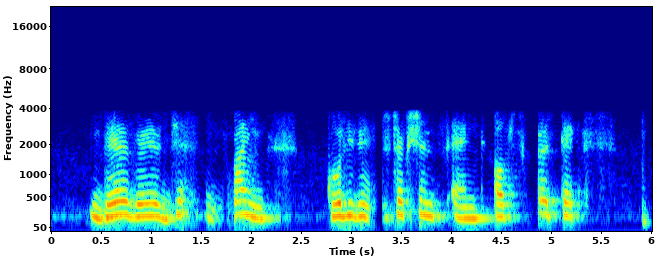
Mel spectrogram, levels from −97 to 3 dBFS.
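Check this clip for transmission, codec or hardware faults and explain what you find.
Yes, two faults are present: the speech has passed through a narrowband mobile codec, and three stretches show lost speech frames.

AMR narrowband mobile codec, throughout: The audio is confined to about 150 Hz to 3.6 kHz, and the voice has a buzzy, synthetic edge. The codec models the vocal tract and excites it with sparse pulses, and at a low mode (the damage fits roughly 7.4 kbps) that pulse model is clearly audible. A plain telephone band filter would only dull the sound. This buzz and artificial texture come from the coding itself.

Lost AMR speech frames, 1.30 to 1.96 s, 3.14 to 3.34 s and 4.78 to 4.93 s: The decoder repeated the last good pitch and vocal tract settings with decaying gain in place of the missing frames. In the first stretch the gaps are scattered over about half a second, with runs no longer than 60 ms, so the sound warbles and dips repeatedly. 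The second stretch is about 180 ms of loss, so the voice smears and fades toward silence before returning weak and rough. The third is a brief 80 ms smear. A packet dropout would leave hard silence or clicks. Here the gaps are filled with stretched, fading voice-like sound instead.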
